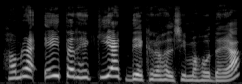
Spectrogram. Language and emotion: Maithili, disgusted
